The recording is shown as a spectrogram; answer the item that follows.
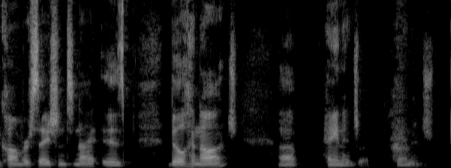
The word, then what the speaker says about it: Hanage: Hanage. Rhymes with marriage. Hanage. I'm not fancy. Okay. Hanage.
